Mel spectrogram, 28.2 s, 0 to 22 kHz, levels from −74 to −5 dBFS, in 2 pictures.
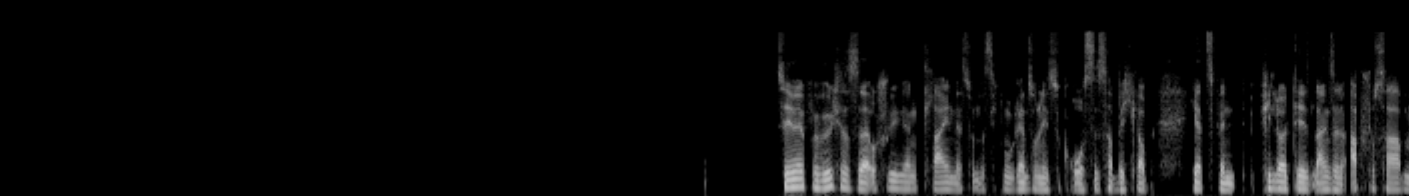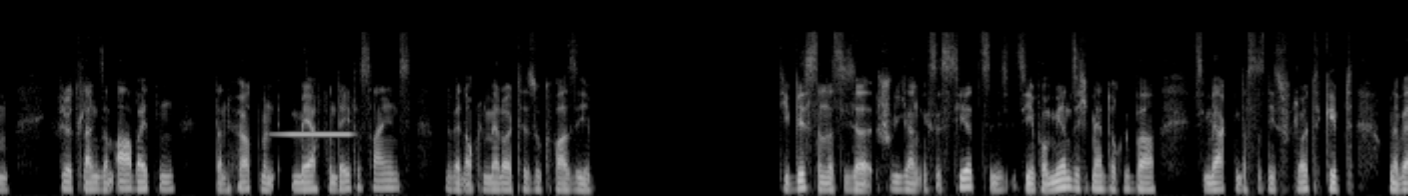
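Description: From 16.71 to 17.69 s, a loudspeaker feedback squeal at 1.4 kHz swells over about a third of a second to a few decibels above the speech, showing as a bright horizontal spectrogram line.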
